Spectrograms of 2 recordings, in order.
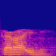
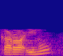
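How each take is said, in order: First: The word ends with an i vowel. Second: The word ends with a u vowel. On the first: The word is in the genitive case. "bukan pula qara'imi" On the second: The word is in the nominative case. "bukan qara'imu"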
